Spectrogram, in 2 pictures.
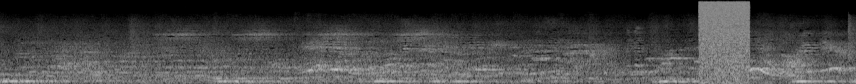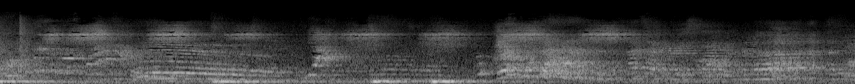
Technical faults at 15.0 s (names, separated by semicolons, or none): none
